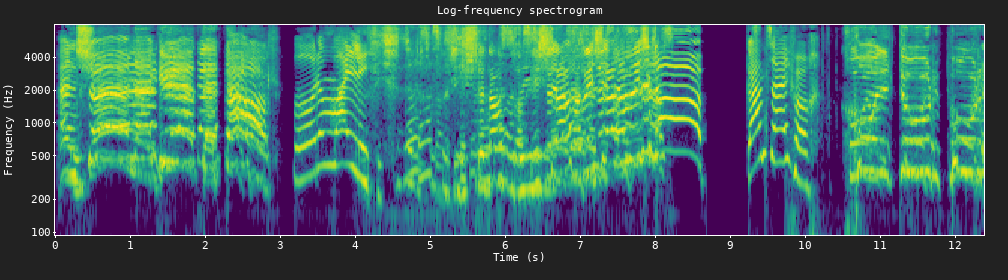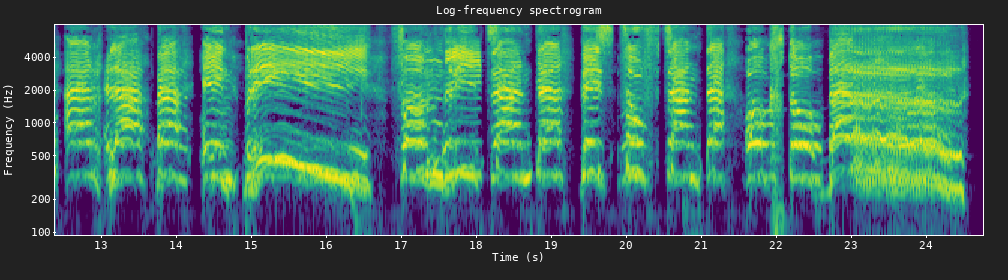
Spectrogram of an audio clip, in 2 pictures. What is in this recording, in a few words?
radiospot; 2006 FORUM : : WALLIS; RADIOSPOT MIT SCHÜLERN DER EV. SCHULE BRIG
